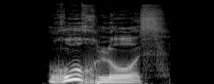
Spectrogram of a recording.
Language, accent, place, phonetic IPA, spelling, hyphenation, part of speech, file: German, Germany, Berlin, [ʁuːxloːs], ruchlos, ruch‧los, adjective, De-ruchlos.ogg
- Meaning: heinous, nefarious, profane, unholy, blasphemous, infamous, wicked, abominable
